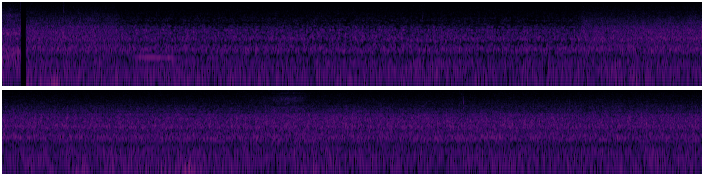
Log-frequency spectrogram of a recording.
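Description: Steady outdoor background noise: a low rumble of distant traffic mixed with wind on the microphone.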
